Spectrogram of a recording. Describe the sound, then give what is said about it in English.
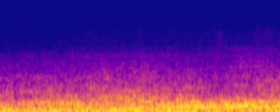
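A steady, loud engine drone with a deep low-frequency rumble from a black helicopter coming back round overhead, continuing without a break and with no one speaking. “Is that helicopter coming back round? It is.”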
